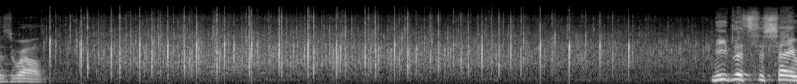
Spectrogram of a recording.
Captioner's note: applause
